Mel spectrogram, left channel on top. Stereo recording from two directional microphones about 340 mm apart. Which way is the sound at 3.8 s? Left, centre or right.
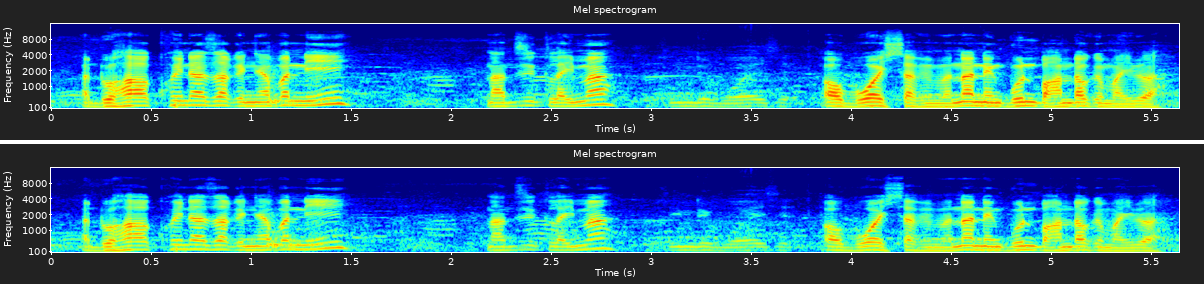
Centre.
